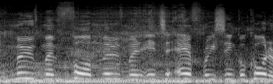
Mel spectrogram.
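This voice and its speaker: The voice makes very wide pitch swings. Room echo is audible, and music plays in the background. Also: man. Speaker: motorsport commentator. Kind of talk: live commentary. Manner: animated; fast.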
